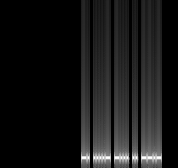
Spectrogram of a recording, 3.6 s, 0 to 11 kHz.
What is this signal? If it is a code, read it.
Morse code, heard as a keyed tone, about 38 wpm, 700 Hz. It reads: N4BIQ
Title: USA Call Signs - 5 Characters - 40wpm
